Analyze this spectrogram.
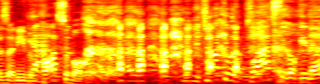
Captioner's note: laughs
